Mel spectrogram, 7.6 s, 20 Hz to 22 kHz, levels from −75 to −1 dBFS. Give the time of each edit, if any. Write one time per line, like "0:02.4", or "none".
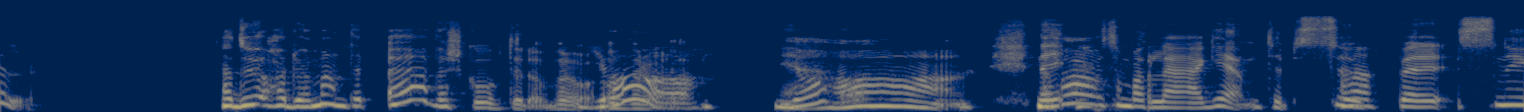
0:05.3
0:05.7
